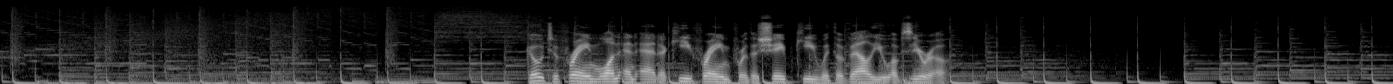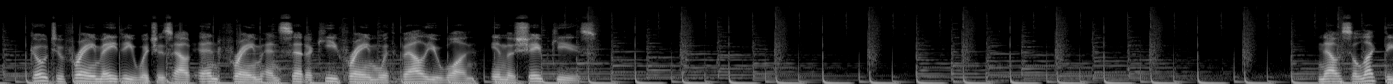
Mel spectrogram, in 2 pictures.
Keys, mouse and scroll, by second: 0.5 click, 2.6 click, 12.7 click, 18.1 click, 21.2 i, 23.1 click.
